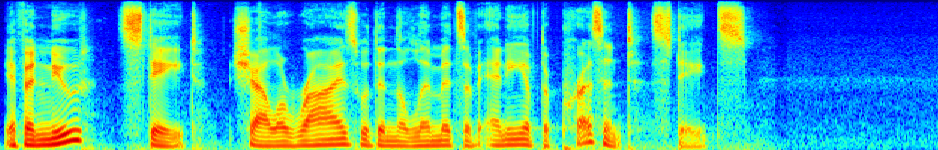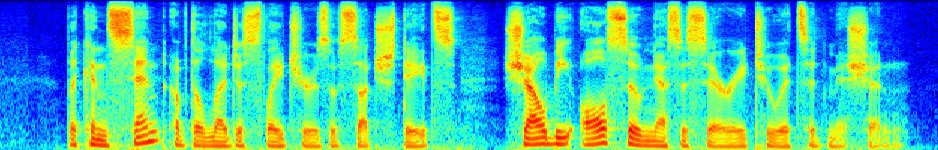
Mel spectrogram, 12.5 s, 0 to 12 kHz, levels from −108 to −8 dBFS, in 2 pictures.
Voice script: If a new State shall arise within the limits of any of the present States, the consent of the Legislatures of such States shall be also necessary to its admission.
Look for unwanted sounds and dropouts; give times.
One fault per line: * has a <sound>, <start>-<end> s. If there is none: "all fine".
all fine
